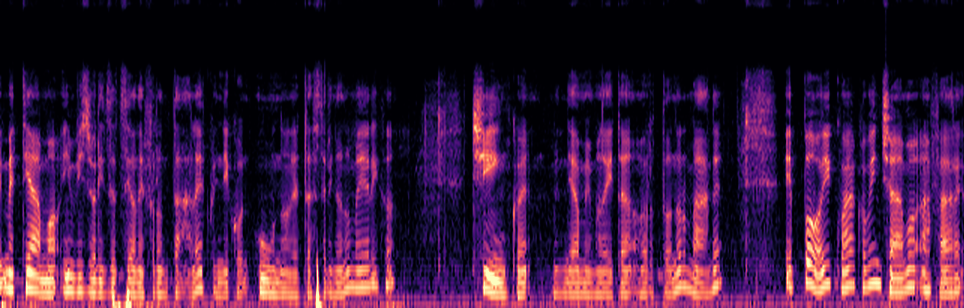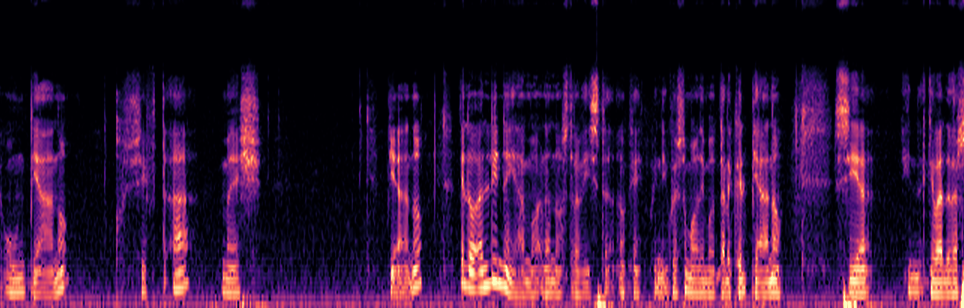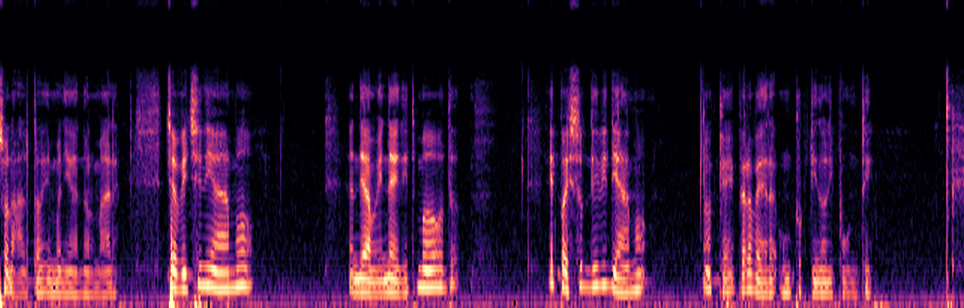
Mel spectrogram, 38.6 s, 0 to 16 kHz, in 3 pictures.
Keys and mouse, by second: 3.3 KP_1, 6.2 KP_5, 14.4 shift+a, 20.2-23.3 drag, 30.6 Tab, 33.0 w.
